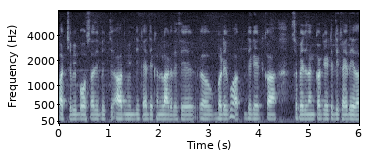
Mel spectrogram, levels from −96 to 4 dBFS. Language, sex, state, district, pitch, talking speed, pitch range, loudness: Hindi, male, Haryana, Rohtak, 115 Hz, 230 wpm, 115-120 Hz, -21 LUFS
